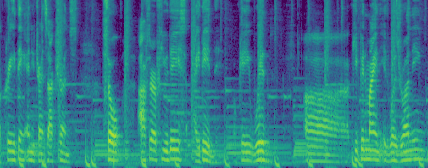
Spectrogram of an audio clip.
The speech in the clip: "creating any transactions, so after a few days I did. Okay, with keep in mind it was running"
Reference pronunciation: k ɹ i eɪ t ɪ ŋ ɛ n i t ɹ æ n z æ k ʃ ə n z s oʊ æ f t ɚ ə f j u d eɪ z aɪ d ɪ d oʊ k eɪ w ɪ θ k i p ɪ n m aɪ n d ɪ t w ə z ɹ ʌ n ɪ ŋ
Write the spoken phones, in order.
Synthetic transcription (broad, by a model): k ɹ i eɪ t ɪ ŋ ɛ n i t ɹ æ n s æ k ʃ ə n s oʊ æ f t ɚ ə f j u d eɪ s aɪ d ɪ d oʊ k eɪ w ɪ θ k i p ɪ n m aɪ n d ɪ t w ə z ɹ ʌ n ɪ ŋ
